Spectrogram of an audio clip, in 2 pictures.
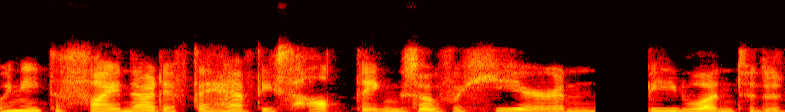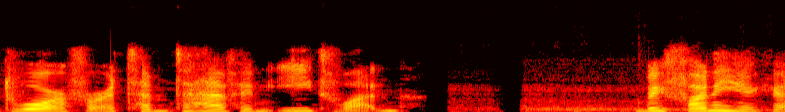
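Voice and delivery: fast, scheming half-whispered aside. In a role-play session, a player's character speaks to a companion: half-whispering. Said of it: "I whisper to Erica".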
